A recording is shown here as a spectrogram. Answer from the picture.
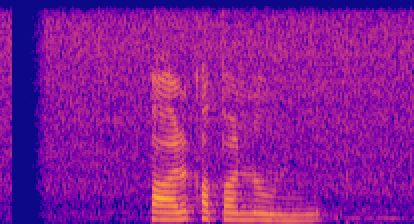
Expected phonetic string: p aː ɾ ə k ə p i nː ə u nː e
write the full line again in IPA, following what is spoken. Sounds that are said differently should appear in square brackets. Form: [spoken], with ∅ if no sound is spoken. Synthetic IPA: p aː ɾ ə k [a] p [a] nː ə u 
